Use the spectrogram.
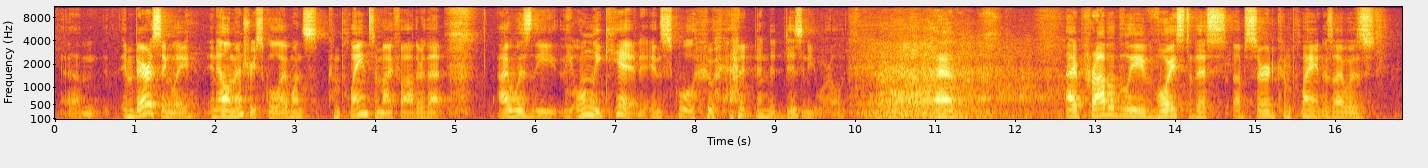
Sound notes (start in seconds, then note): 10.0 laugh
